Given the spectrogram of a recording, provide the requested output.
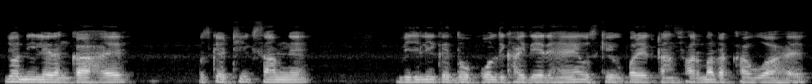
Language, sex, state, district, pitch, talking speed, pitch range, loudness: Hindi, male, Uttar Pradesh, Lalitpur, 110 Hz, 170 wpm, 105-115 Hz, -18 LUFS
